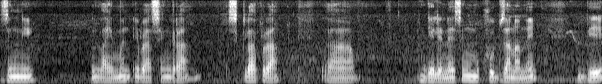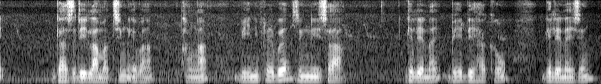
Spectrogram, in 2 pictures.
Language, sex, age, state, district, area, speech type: Bodo, male, 18-30, Assam, Baksa, rural, spontaneous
